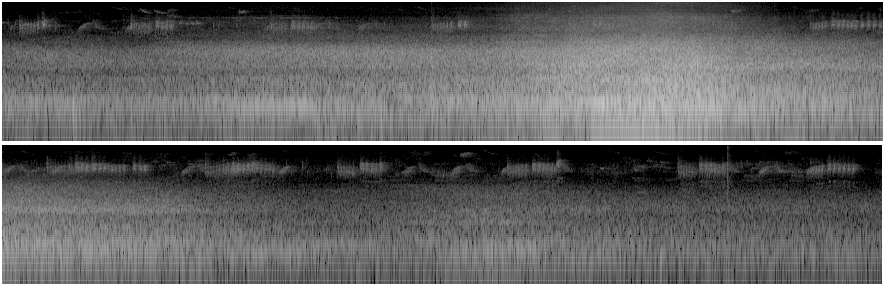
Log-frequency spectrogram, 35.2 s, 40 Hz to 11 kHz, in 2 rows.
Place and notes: Contención Island Day 61 inner west - Walking to the sounds of Contención Island Day 61 Saturday March 6th
The Drive
Two runners
two cars
one plane
In the sunshine
a blue tit calls
and a nuthatch responds
Pushed by tree roots
the kerb stones
billow down the street
6 March 2021, 09:05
